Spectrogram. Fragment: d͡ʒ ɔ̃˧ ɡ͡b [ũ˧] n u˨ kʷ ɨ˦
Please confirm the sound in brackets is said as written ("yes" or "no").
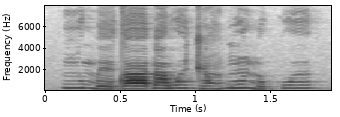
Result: no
